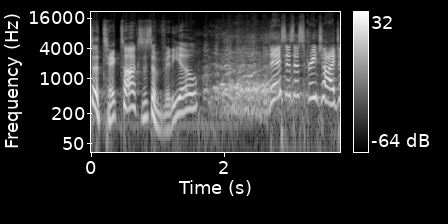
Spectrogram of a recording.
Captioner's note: audience laughs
